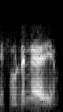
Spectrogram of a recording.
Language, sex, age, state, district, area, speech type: Malayalam, male, 18-30, Kerala, Kollam, rural, conversation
